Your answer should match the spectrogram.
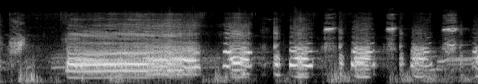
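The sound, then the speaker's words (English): A donkey brays loudly as it takes a deep breath and stands up on its feet: one long, harsh sustained heave followed by a run of choppy, rasping honks that gradually trail off. “Uzair's resurrected donkey took a deep breath and made a loud bray as it stood on its feet”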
